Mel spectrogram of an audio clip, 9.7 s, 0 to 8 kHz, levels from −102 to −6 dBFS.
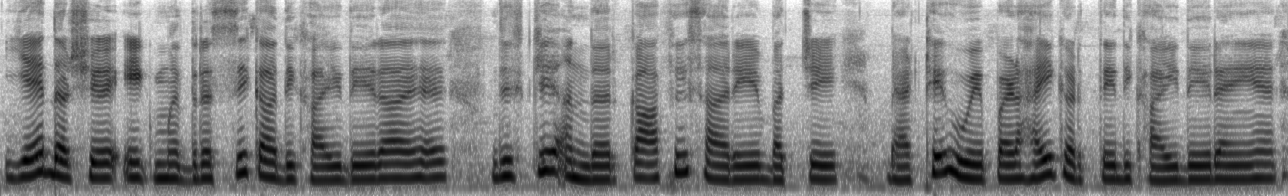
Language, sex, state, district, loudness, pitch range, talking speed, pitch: Hindi, female, Rajasthan, Bikaner, -15 LUFS, 170-195 Hz, 135 wpm, 180 Hz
